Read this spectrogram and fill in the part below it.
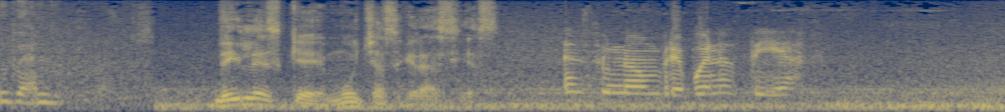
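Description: A man speaks on a phone.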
